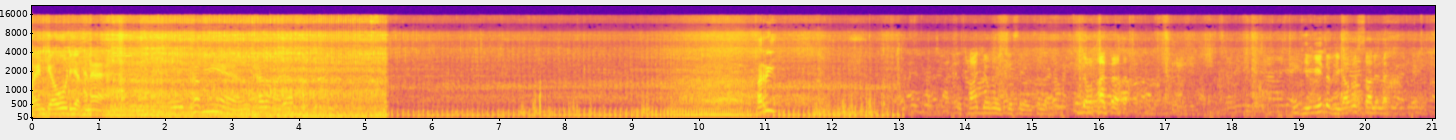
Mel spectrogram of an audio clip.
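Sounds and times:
voices calling: 0:00.0 - 0:05.4
tractor engine running: 0:00.0 - 0:10.3
motorcycle engine running: 0:00.0 - 0:13.1.

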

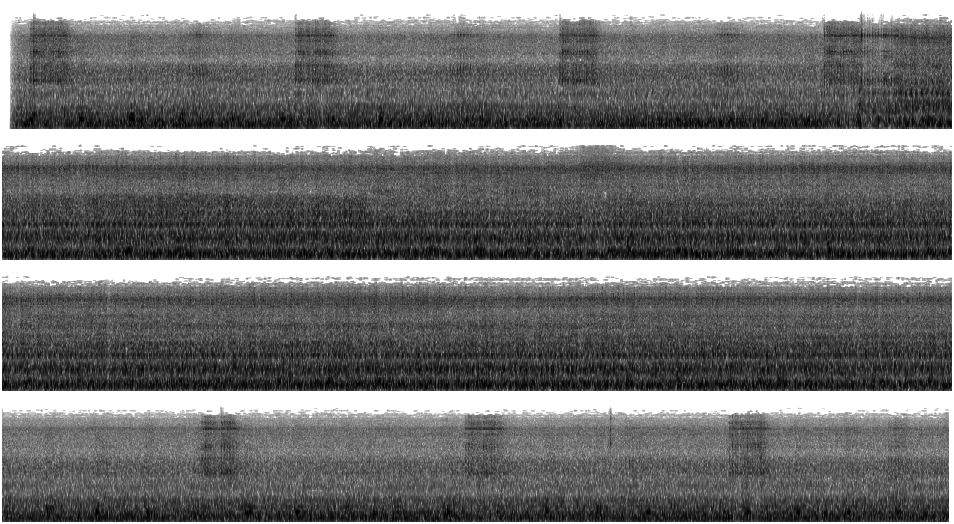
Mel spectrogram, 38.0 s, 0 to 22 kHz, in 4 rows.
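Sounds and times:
concrete pump running: 0:00.1 - 0:37.9
steady whine: 0:00.2 - 0:37.9.

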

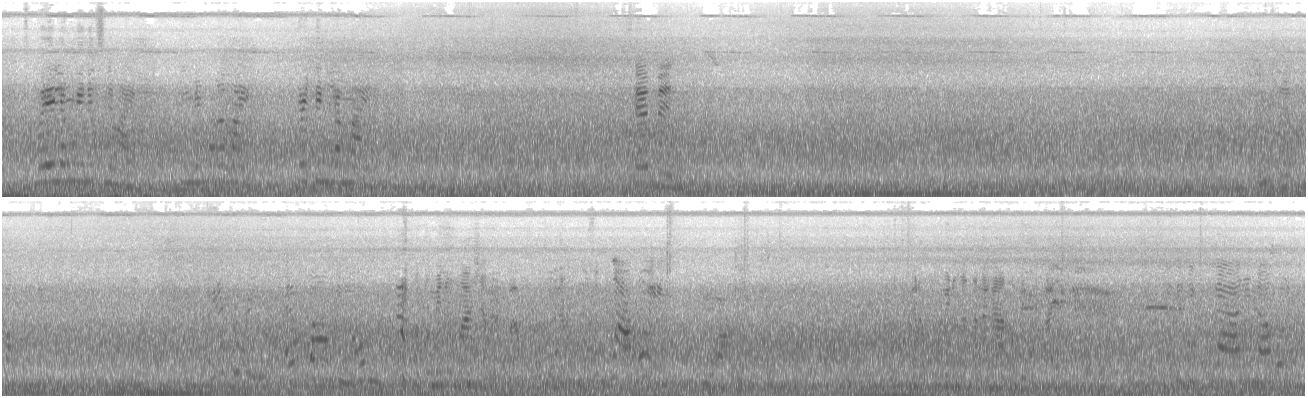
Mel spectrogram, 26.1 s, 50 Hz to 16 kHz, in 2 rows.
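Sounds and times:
city traffic rumble: 0:00.0 - 0:26.0
faint indistinct conversation: 0:12.3 - 0:26.0.

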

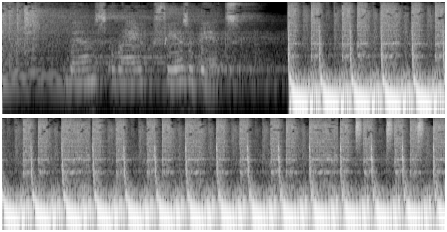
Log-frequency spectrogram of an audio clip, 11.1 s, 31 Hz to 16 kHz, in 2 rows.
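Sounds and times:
steady synth layer: 0:00.0 - 0:11.0
distorted kick drum pounding: 0:03.6 - 0:11.0.

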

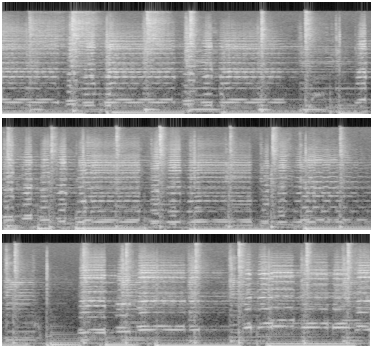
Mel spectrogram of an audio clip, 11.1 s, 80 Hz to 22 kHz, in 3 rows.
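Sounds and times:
accordion melody: 0:00.0 - 0:11.0
deep steady bass line: 0:00.0 - 0:11.0.

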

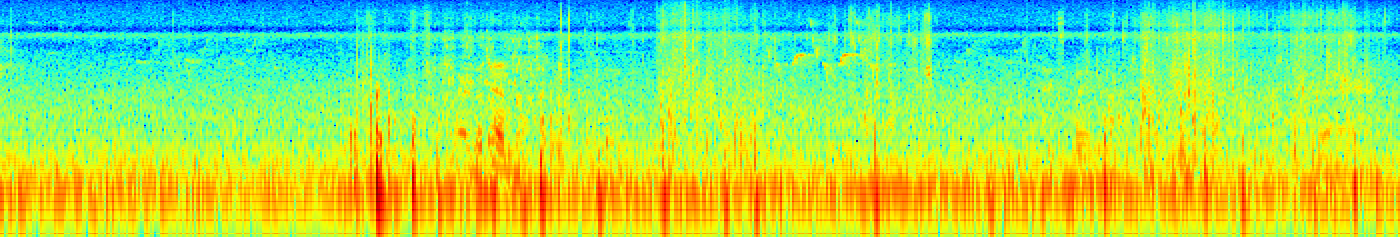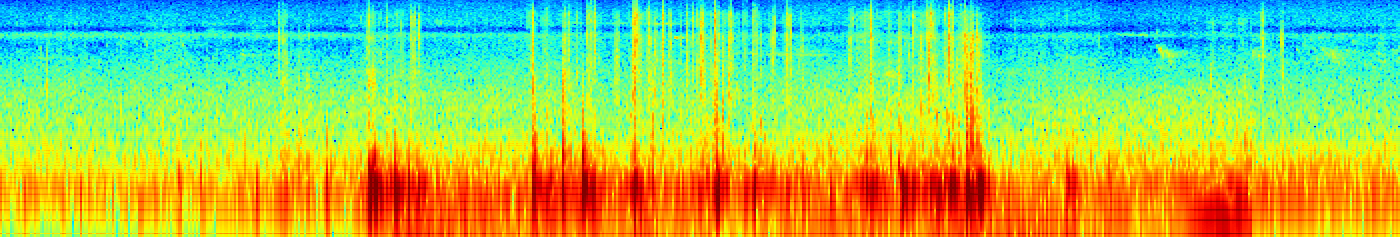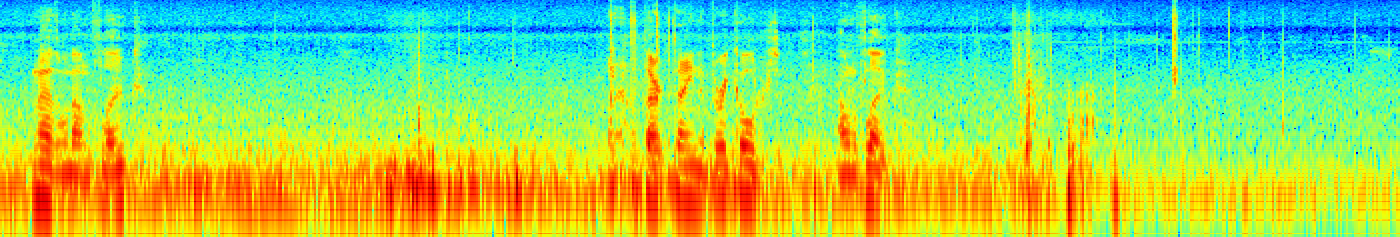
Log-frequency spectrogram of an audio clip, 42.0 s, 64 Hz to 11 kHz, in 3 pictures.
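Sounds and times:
steady low hum: 0:17.7 - 0:26.6
faint clicks: 0:17.9 - 0:25.1.

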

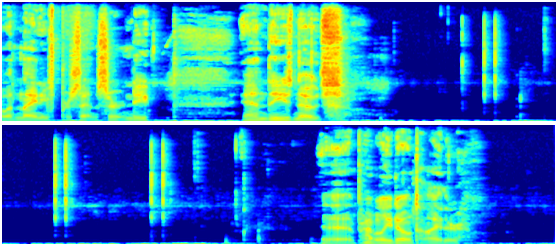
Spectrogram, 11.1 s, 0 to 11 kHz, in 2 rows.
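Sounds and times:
computer mouse clicks: 0:04.4 - 0:08.2.

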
